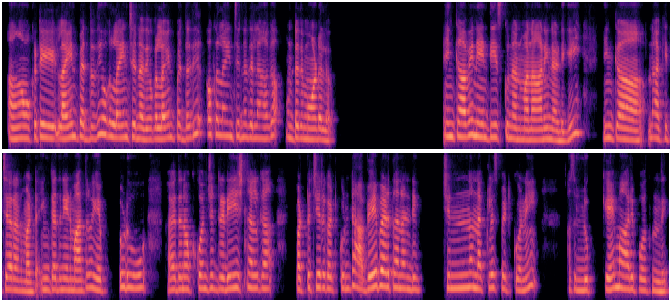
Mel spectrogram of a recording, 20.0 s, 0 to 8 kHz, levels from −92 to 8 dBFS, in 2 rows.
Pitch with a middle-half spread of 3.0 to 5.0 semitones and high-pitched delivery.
No: narrow, 2.5 semitones; high, 240 Hz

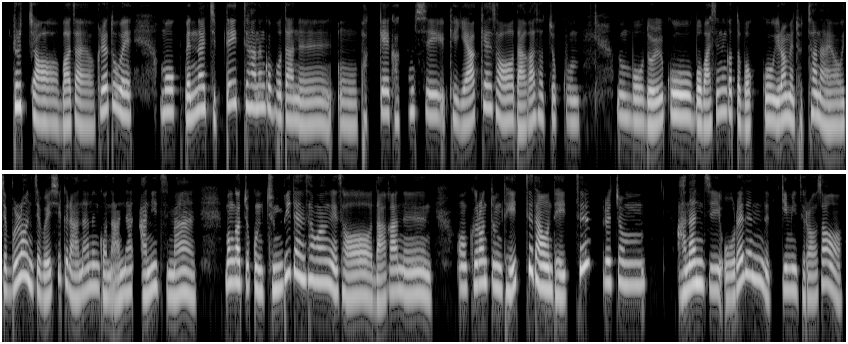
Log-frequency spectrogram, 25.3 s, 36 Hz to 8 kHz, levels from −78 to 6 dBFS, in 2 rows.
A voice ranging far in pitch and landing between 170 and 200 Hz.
Yes: wide, 6.0 semitones; high, 190 Hz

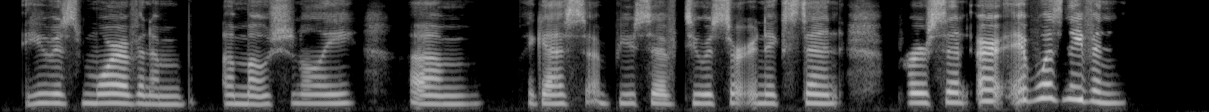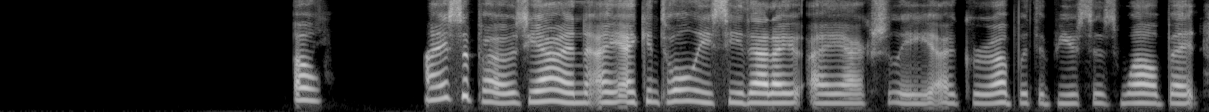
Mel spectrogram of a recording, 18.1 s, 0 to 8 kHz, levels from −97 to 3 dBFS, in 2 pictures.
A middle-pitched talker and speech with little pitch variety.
No: very high, 250 Hz; narrow, 2.0 semitones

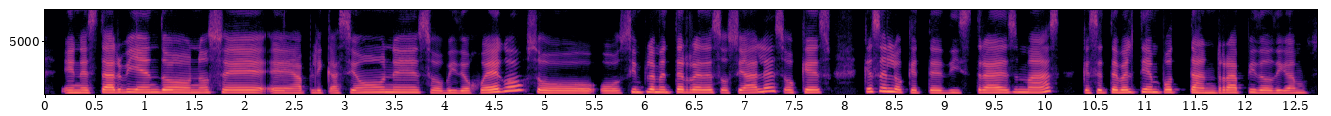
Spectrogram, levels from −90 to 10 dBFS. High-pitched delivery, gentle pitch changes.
Yes: high, 225 Hz; narrow, 2.3 semitones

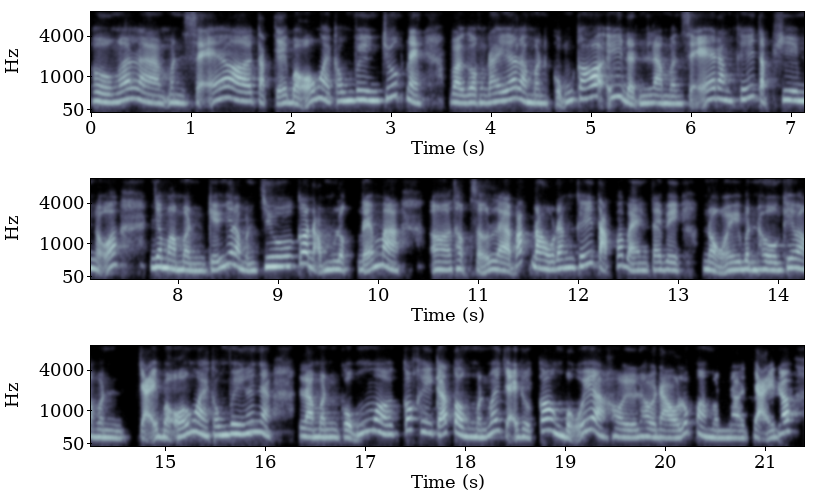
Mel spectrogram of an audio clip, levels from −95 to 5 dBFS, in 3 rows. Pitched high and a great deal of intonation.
Yes: high, 210 Hz; wide, 5.9 semitones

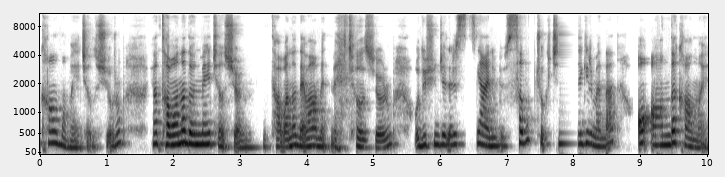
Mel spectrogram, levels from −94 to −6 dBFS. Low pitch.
No: high, 220 Hz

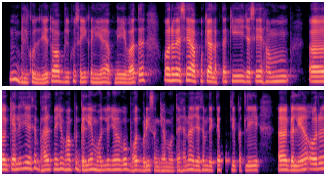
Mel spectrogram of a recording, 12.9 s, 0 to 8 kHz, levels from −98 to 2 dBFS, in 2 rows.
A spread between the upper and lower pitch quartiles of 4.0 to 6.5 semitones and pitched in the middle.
No: average, 3.2 semitones; medium, 165 Hz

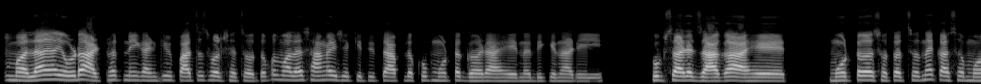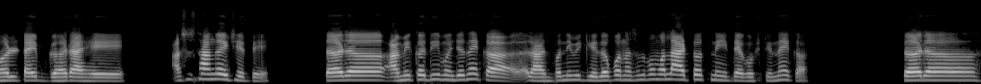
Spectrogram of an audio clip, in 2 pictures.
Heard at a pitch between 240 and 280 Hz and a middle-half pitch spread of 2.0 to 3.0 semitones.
No: high, 190 Hz; narrow, 2.6 semitones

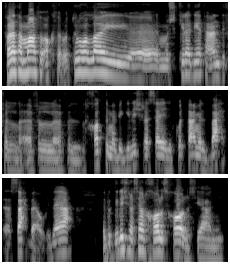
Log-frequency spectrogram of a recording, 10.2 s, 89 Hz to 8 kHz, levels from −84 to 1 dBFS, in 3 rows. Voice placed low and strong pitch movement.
Yes: low, 130 Hz; wide, 7.7 semitones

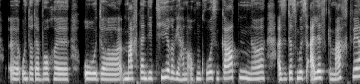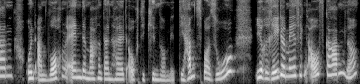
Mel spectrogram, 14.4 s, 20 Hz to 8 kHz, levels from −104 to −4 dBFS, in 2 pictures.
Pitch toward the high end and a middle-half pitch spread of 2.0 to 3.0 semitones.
No: high, 215 Hz; average, 4.0 semitones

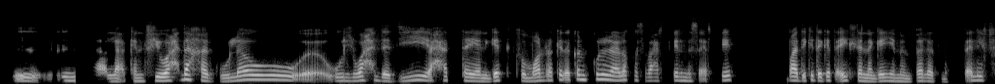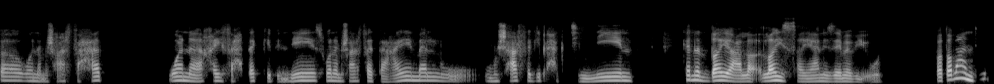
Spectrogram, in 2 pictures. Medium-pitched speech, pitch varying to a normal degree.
Yes: medium, 170 Hz; average, 3.3 semitones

